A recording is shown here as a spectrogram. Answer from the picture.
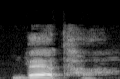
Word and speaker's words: ব্যথা: শব্দের প্রথমে যদি জ ফলা থাকে, এখানে আমি সংক্ষেপে লিখেছি, যদি শব্দের প্রথমে জ ফলা থাকে, তাহলে দেখা যায় সেটা এ রূপে উচ্চারিত হয়।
